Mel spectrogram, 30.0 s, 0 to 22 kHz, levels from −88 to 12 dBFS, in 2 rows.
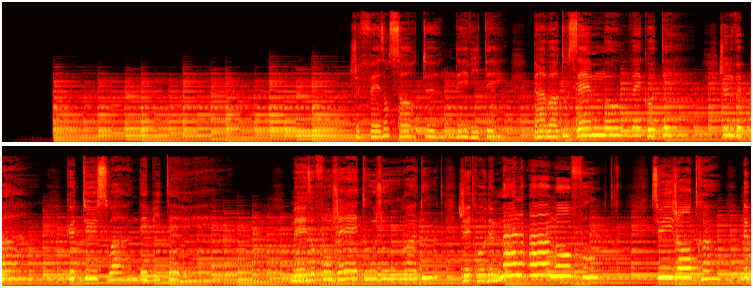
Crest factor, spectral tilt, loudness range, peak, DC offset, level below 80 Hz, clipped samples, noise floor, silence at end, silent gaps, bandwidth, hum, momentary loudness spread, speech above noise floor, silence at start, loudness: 16 dB; -6 dB/octave; 9 LU; -2 dBFS; under 0.1%; -38 dBFS; under 0.1%; -74 dBFS; 0 s; none; 16.5 kHz; none; 12 LU; 58 dB; 1 s; -19 LUFS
